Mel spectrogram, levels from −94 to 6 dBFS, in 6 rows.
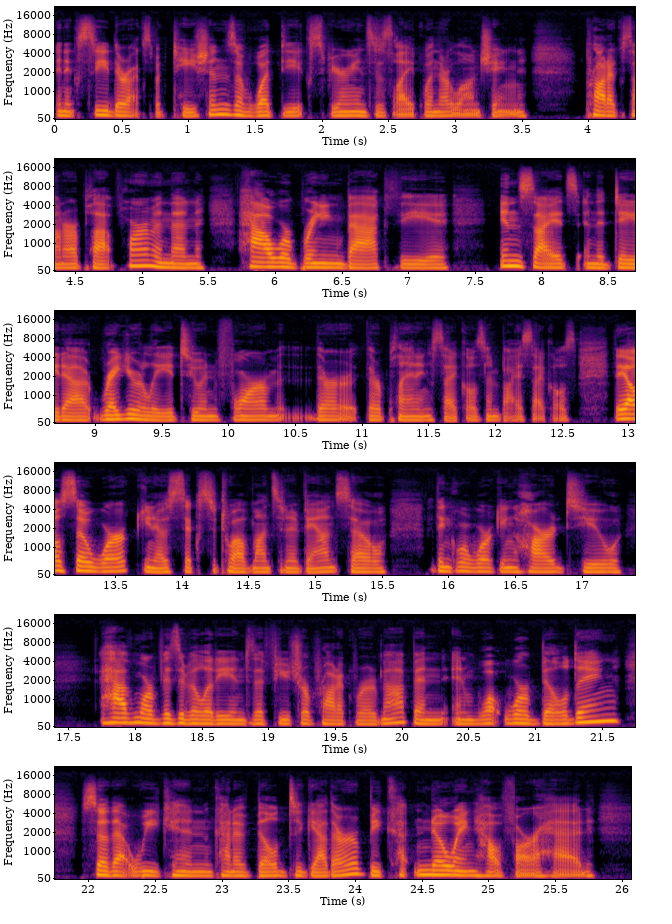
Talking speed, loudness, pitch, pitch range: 190 wpm, -20 LUFS, 135 Hz, 130-150 Hz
